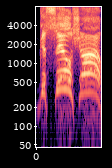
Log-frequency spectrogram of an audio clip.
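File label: incoming, German; Heavy; "Gesellschaft!"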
